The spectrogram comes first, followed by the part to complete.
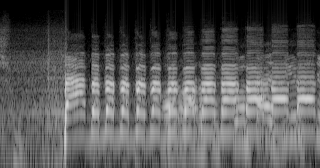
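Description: A man talking quickly, starting about half a second in; no motorcycle engine is heard running.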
